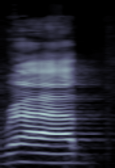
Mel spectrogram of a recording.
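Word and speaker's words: Raab: I believe it's pronounced Rob.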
